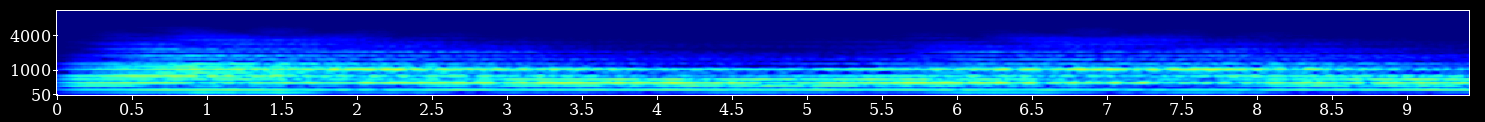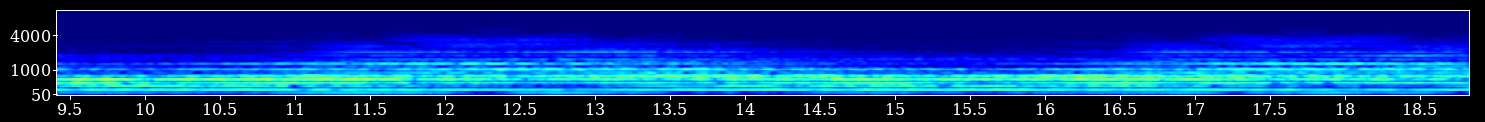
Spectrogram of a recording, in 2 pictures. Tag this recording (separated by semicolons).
paradise; strymon; atmospheric; pad; symbiotic; analogues; eurorack; modular; analog; waves; minifooger; hybrid; pittsburgh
